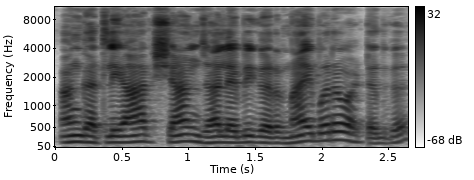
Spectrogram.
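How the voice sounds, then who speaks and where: Guy putting on lovesick young dancer girl, higher voice, pleading, rural talk, audiobook. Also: moderate pace, close to an everyday voice. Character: young woman tamasha dancer, lovesick and tearful.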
